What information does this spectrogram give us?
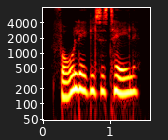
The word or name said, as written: forelæggelsestale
